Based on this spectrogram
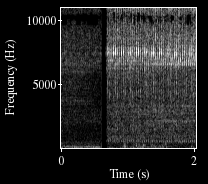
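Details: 1981 Land Rover Lightweight, 2.25 petrol, showing 71,000 miles (unverified): even, steady low-pitched idle with no stumbles or misfires; normal healthy idle.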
